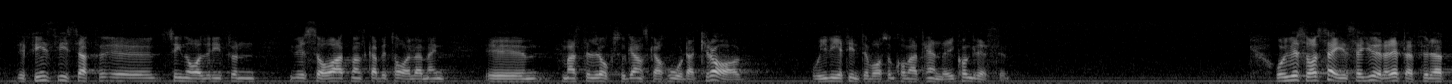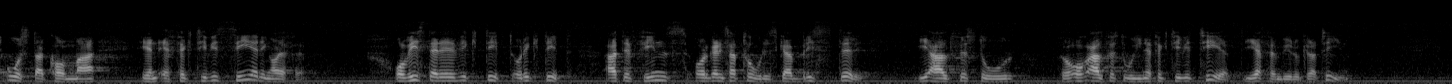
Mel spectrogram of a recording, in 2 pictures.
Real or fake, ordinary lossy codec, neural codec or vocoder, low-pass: real; none; none; none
